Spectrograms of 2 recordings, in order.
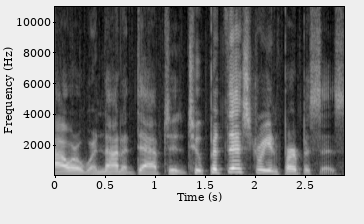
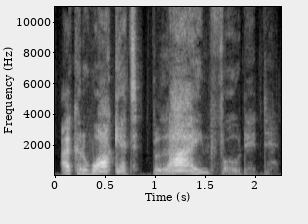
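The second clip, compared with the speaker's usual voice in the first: fervent cry. Acted. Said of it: "cried Scrooge with fervor".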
